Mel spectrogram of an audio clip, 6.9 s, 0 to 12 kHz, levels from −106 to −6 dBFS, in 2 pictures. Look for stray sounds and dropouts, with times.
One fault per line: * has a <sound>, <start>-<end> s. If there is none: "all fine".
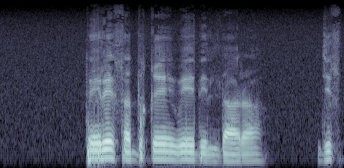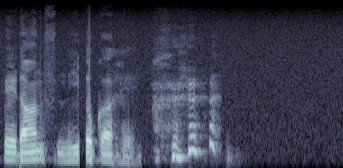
* has a dropout, 4.2-4.3 s
* has a laugh, 5.0-5.7 s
